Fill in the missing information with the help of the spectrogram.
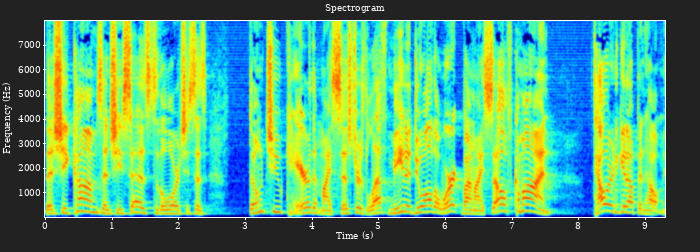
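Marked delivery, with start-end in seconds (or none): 3.1-9.3 mock-frustrated, exasperated voice. Retelling a woman's complaint to the Lord about her sister, mock-frustrated. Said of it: "she gets so frustrated".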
